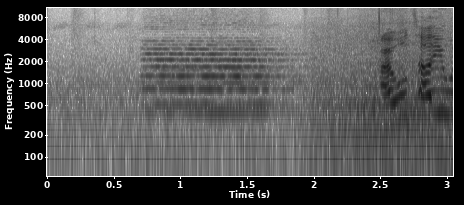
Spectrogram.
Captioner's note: car horn honking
